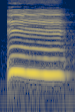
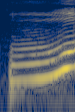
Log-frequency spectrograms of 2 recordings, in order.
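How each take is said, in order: First: «او» as a louder, higher fronted ü; Turkish Ü vowel. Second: «او» as a long back u; Turkish U vowel. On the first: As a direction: say ee through rounded lips for «او». («او» کشیده با صدای ü ترکی) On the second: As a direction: hold a rounded back oo on «او». («او» کشیده با صدای u) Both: Shown as a demonstration. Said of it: "خیلی باید تلفظ بشه".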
